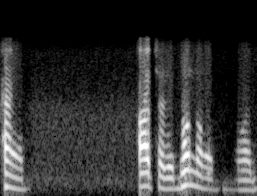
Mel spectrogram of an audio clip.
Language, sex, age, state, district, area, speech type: Bengali, male, 18-30, West Bengal, Purba Medinipur, rural, conversation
